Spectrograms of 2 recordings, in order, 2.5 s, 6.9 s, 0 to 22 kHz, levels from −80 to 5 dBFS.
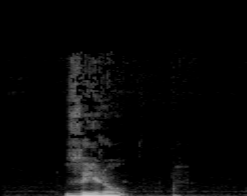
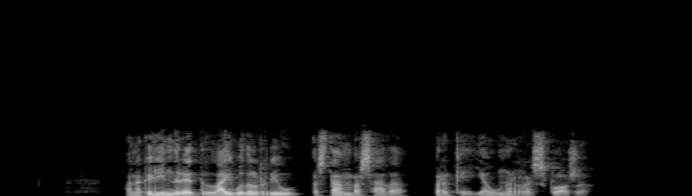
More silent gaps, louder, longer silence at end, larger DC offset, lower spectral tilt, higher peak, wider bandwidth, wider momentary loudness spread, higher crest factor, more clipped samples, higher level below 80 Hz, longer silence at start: second, none vs 3.05-3.11 s, 4.13-4.34 s; about the same, -21 LUFS vs -22 LUFS; second, 0.7 s vs 1.05 s; neither; first, -7 dB/octave vs -5.5 dB/octave; second, -8 dBFS vs -4 dBFS; first, 16 kHz vs 7.8 kHz; first, 21 LU vs 13 LU; about the same, 18 dB vs 20 dB; neither; first, -54 dBFS vs -60 dBFS; second, 0.65 s vs 1.25 s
